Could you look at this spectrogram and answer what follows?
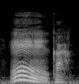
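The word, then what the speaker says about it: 映画: 그래서 에이가 딱딱 끊어서 발음하실 일이 아니라 에를 길게 발음하셔야 돼요. 에가.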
